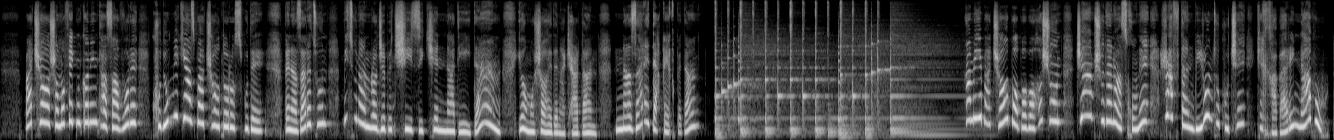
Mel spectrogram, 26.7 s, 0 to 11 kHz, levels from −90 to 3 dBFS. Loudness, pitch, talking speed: -18 LUFS, 295 Hz, 95 wpm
